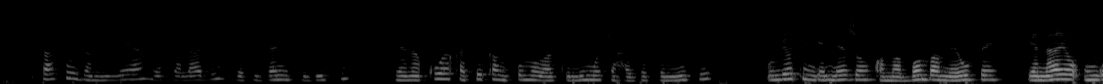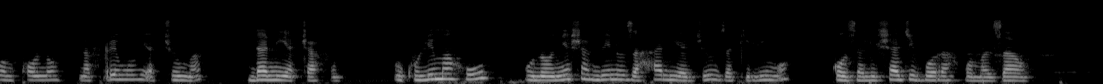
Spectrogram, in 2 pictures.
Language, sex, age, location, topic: Swahili, female, 25-35, Nairobi, agriculture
